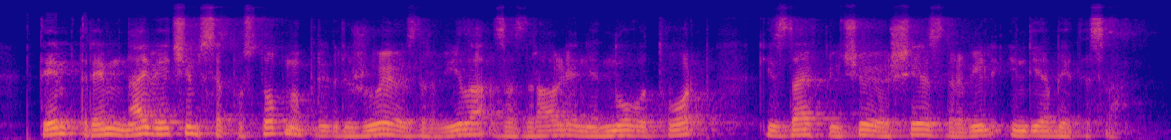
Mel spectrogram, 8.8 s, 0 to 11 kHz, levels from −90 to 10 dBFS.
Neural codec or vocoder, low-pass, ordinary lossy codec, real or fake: none; 7.2 kHz; Opus, 16 kbps; real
